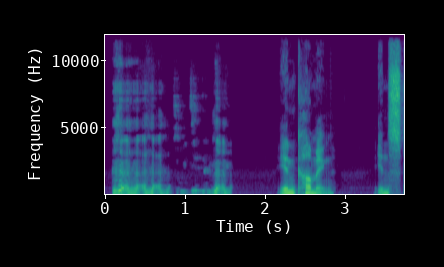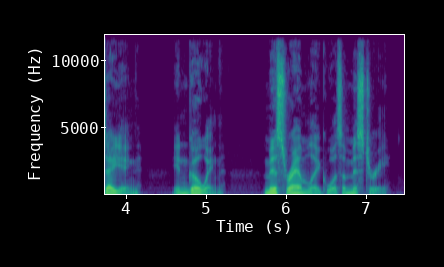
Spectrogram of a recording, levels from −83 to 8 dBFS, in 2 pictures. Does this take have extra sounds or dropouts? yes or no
yes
